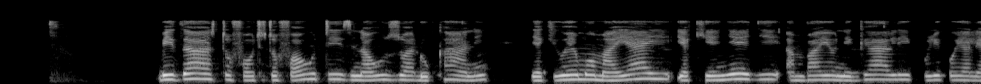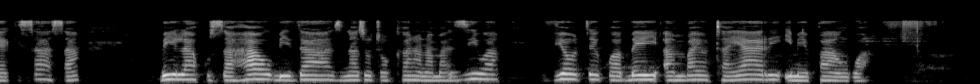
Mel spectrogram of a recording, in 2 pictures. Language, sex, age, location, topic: Swahili, female, 36-49, Dar es Salaam, finance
